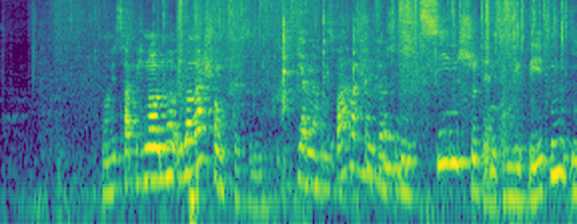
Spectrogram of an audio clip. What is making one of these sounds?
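A middle-aged woman speaks calmly and clearly.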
